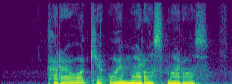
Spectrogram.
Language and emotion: Russian, neutral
